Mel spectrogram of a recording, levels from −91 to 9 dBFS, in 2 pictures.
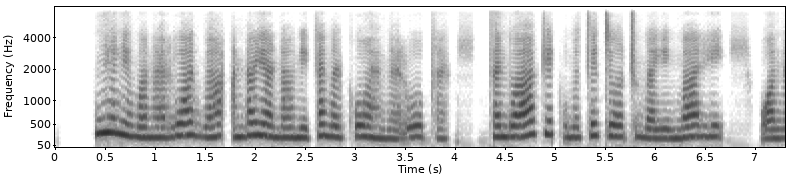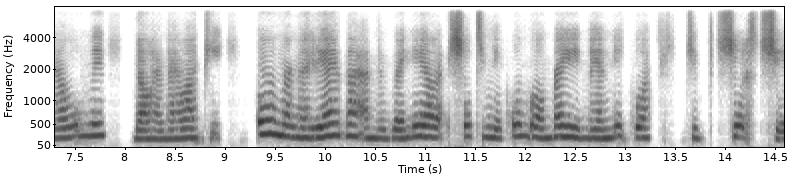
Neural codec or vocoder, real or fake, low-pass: codec, 16 kHz, 0.5 kbps, FreqCodec, smaller model; fake; 7.2 kHz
